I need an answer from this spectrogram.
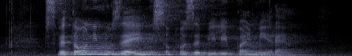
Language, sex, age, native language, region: Slovenian, female, 30-49, Slovenian, Savinja region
